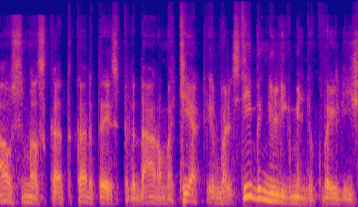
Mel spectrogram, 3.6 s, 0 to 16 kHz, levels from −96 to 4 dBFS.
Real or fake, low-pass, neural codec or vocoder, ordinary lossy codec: fake; 14.4 kHz; vocoder, 44.1 kHz, 128 mel bands, Pupu-Vocoder; Opus, 16 kbps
